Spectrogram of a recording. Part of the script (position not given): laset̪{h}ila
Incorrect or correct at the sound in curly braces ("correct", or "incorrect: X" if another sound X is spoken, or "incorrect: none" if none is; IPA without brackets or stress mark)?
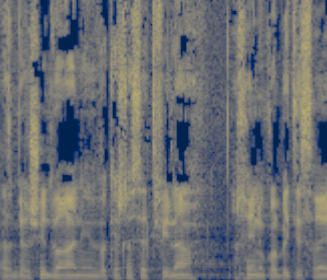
incorrect: f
